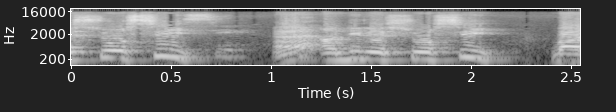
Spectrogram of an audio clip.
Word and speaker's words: sourcils: les sourcils, hein, on dit les sourcils. Bon, les L se prononce pas quoi. C'est par c'est parfitesse qu'on dit sourcil mais c'est les sourcils.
